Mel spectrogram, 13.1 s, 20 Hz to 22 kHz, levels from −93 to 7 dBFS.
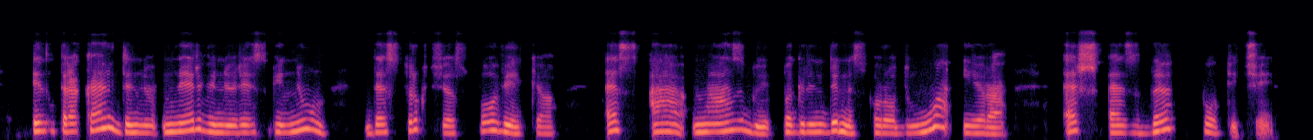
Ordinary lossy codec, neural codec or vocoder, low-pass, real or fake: Opus, 16 kbps; codec, 16 kHz, 2 kbps, FunCodec, trained on Chinese and English, 25 frames a second; 7.2 kHz; fake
